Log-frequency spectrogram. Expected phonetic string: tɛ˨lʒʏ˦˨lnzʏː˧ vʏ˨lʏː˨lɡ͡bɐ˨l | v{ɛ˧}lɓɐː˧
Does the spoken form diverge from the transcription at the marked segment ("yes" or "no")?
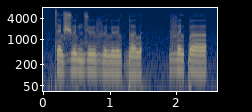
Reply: no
